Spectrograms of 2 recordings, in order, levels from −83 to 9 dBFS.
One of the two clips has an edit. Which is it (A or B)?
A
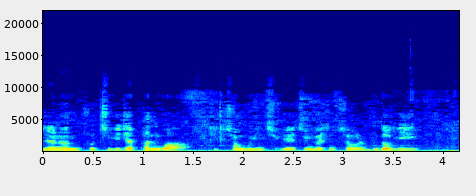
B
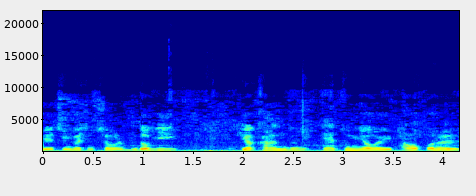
B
